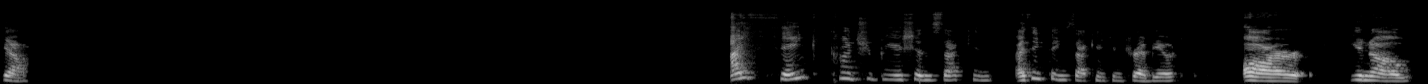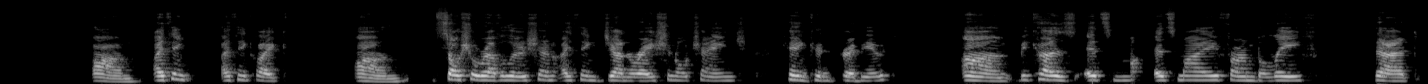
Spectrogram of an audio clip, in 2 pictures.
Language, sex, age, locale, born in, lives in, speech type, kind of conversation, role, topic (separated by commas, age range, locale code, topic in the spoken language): English, male, 25-29, en-US, United States, United States, conversation, podcast, guest, What influences the way traditions evolve in our lives?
